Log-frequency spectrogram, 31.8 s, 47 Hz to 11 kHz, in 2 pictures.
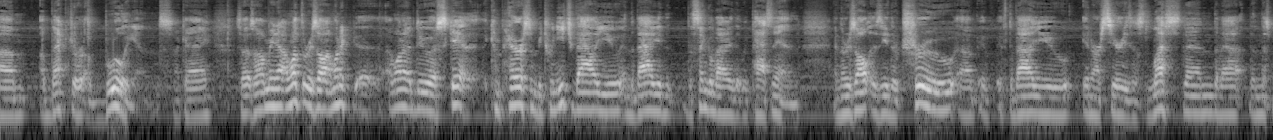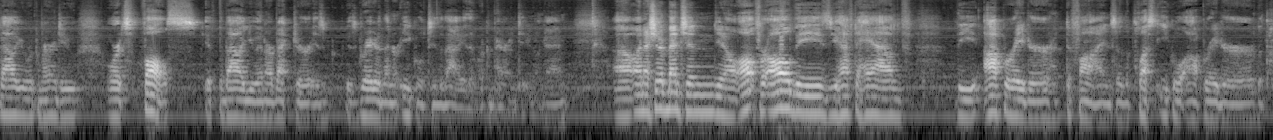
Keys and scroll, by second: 0.0-1.1 typing.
